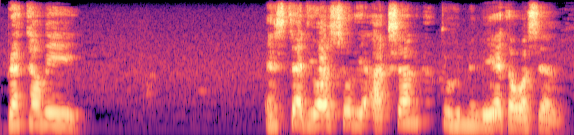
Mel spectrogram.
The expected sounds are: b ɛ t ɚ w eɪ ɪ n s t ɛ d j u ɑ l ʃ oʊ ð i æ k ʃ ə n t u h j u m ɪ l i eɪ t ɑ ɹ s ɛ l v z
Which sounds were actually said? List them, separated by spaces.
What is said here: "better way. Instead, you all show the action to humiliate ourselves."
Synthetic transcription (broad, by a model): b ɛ t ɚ w eɪ ɪ n s t ɛ d j u ɑ l s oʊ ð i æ k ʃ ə n t u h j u m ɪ l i eɪ t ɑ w s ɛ l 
